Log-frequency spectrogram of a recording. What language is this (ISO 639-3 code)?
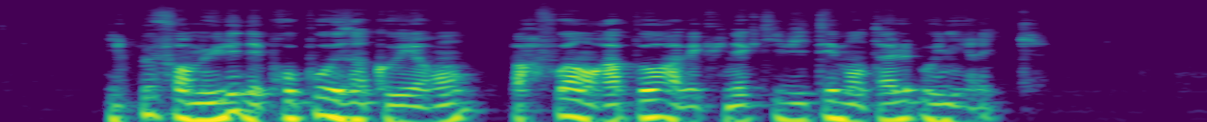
fra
